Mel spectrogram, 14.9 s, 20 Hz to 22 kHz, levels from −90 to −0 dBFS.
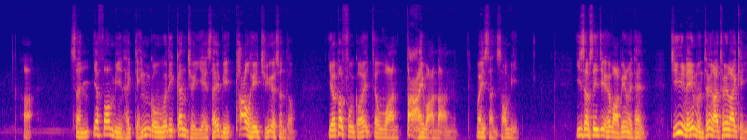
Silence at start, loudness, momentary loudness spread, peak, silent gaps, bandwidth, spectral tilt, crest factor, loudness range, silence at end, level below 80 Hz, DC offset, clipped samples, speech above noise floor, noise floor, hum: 0.5 s; -16 LUFS; 15 LU; 0 dBFS; none; 9.4 kHz; -7.5 dB/octave; 16 dB; 6 LU; 0 s; -58 dBFS; under 0.1%; under 0.1%; 46 dB; -61 dBFS; none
